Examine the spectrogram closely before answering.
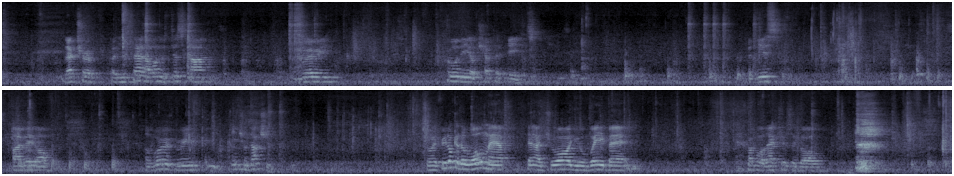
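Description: A middle-aged man talks calmly into a microphone, in a room with some echo.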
